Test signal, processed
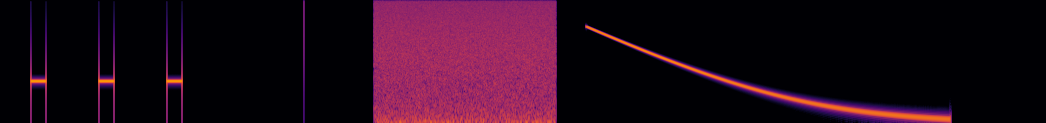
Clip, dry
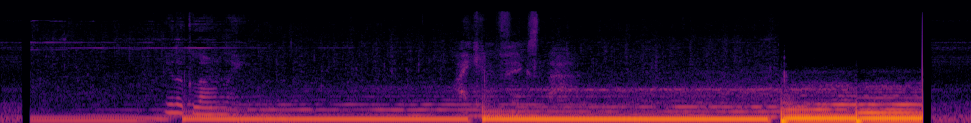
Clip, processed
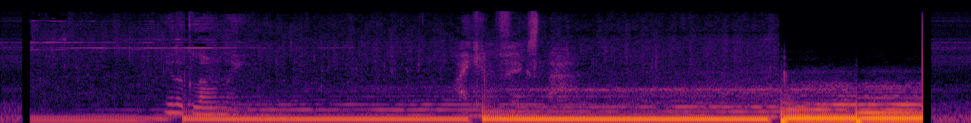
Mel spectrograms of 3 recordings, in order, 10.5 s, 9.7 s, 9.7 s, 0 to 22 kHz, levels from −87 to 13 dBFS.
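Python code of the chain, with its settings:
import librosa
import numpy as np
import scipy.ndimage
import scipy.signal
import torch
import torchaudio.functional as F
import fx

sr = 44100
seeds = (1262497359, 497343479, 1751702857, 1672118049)

y = fx.high_shelf(x, sr, hz=2000.0, db=11.5)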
